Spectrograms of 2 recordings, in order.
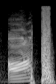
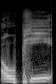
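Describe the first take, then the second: First: It is said as one short word. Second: It is said as two separate letters. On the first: The speaker calls it right. "It is op" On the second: The speaker calls it wrong. "it's not O P"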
